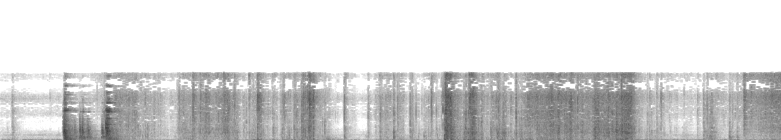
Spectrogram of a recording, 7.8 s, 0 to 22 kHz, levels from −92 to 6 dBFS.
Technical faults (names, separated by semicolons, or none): Vorbis compression; pre-echo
